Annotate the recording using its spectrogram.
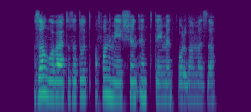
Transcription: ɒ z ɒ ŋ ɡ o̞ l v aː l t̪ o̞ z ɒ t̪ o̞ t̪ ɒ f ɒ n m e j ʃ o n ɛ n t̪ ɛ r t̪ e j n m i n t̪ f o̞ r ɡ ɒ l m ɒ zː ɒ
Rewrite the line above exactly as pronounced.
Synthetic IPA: ɒ z ɒ ŋ ɡ o̞ l v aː l t̪ o̞ z ɒ t̪ o̞ t̪ ɒ f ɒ n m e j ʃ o n ɛ n t̪ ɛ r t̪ e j n m ɛ n t̪ f o̞ r ɡ ɒ l m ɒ zː ɒ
